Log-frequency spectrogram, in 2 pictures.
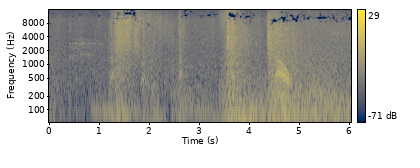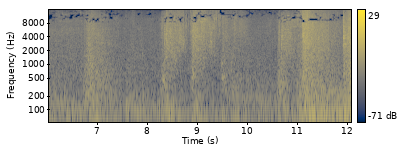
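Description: Swords clash and slash in a game.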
